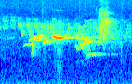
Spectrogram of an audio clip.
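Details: Common blackbird singing in a forest in Spain: a single phrase of mellow, slurred whistles, steady around the middle and ending in a brief higher, scratchy flourish, over quiet woodland background.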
